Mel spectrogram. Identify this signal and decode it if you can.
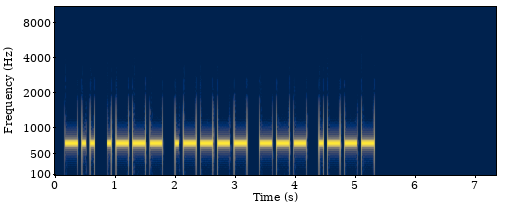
Morse code, heard as a keyed tone, about 17 wpm, 700 Hz. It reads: DJ1OJ
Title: Call Signs Repeated 2x - 17wpm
